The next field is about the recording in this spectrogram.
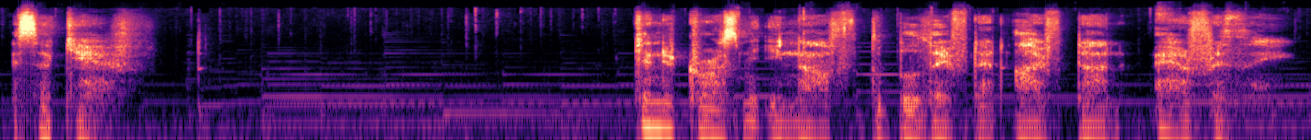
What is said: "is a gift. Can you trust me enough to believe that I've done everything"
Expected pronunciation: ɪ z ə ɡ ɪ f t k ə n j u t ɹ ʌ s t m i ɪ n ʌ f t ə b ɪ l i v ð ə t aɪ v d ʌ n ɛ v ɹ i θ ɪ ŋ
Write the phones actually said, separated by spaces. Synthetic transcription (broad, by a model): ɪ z ə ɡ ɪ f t k ə n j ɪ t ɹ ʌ s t m i ɪ n ʌ f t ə b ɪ l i f ð ə t aɪ v d ʌ n ɛ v ɹ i θ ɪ ŋ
